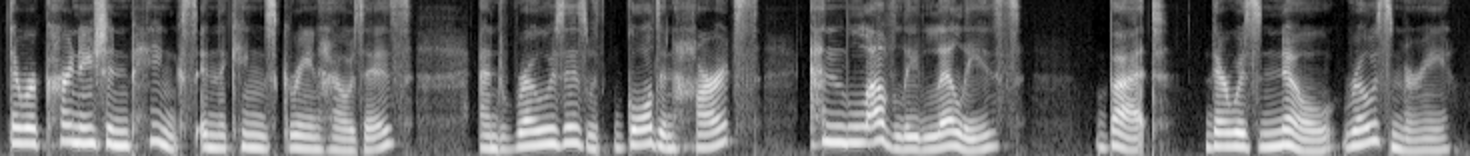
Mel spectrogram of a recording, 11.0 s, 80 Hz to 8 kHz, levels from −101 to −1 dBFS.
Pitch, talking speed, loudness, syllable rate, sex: 215 Hz, 115 wpm, -17 LUFS, 3.9 syllables/s, female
